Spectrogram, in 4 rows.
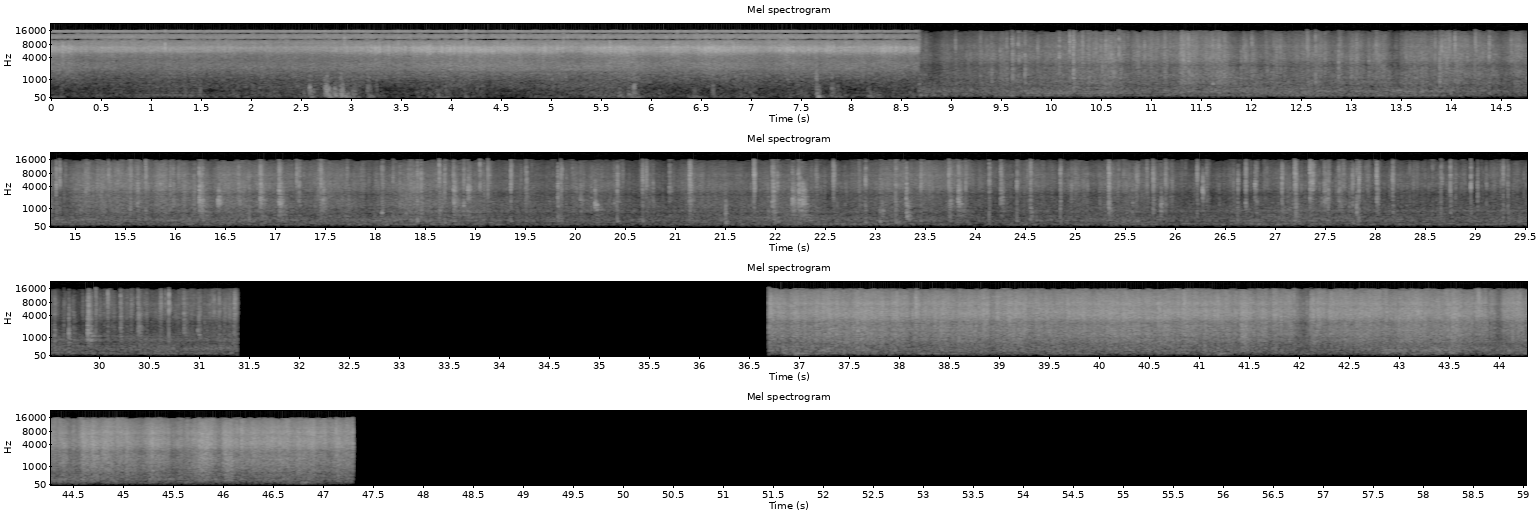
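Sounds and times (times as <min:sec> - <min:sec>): heavy wind-driven rain: 0:00.0 - 0:31.4, 0:36.8 - 0:47.4
rain pelting car roof: 0:00.0 - 0:31.4, 0:36.8 - 0:47.3
wind buffeting microphone: 0:00.2 - 0:08.7.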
